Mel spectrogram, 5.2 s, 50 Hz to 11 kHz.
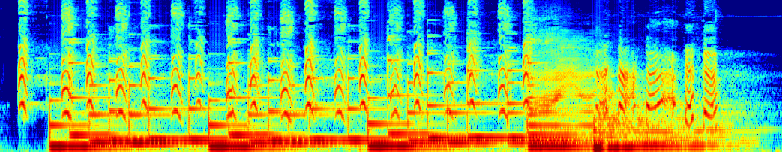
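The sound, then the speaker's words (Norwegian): A playful alternate Nintendo game console startup jingle, played by holding the Z button on the player 1 controller: a quick run of bright synthesized notes stepping up and down, closing with squeaky, baby-like giggles that trail off. No one speaks. “Du kan spille den første når du holder inne den Z-knappen på player 1-kontrollen.”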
